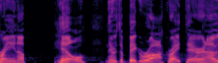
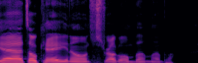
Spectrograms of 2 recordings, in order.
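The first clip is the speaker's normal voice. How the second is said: mock glum, downcast voice, lower and quieter; 5 semitones lower, 5 dB quieter than usual. Retelling his answer to the receptionist, head down: imitating own glum reply. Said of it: "And I head's down like this".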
